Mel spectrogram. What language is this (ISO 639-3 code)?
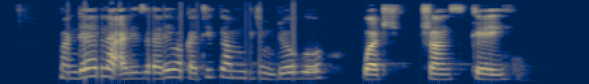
swa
